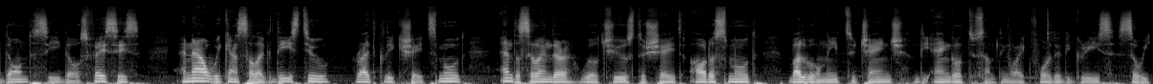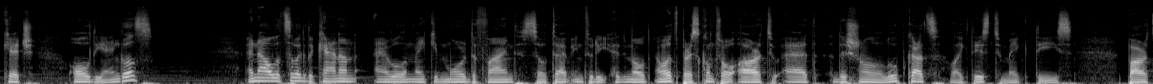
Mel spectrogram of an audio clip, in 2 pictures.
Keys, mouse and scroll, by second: 1.6 click, 2.3 click, 3.1-3.9 right drag, 4.8 click, 5.8-6.7 right drag, 8.3-10.4 drag, 14.0 click, 14.7-15.3 middle drag, 16.2 Tab, 18.0 Escape, 18.0 ctrl+z, 18.8 ctrl+r, 20.8 click, 22.0 middle click.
